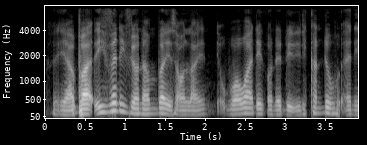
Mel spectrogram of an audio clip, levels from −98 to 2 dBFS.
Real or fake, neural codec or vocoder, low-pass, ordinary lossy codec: fake; vocoder, 22.05 kHz, 80 mel bands, Vocos; 7.2 kHz; none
